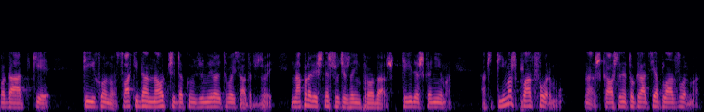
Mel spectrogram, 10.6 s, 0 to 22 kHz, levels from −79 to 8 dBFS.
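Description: From the start, the speech carries the sound of the iLBC codec. It is narrowband. Nothing above 4 kHz gets through, so the top of the sound is cut away. The damage is plainly audible. Each 20 ms frame's excitation is coded on its own, and the result sounds slightly rough and synthetic. The grain fits a rate near 15.2 kbps.

At 7.82 to 7.86 s there are lost iLBC frames. The gap is tiny, about one frame, which fits a single lost 20 ms packet. The decoder filled it by repeating the last pitch cycle mixed with noise. That gives a brief held, faintly buzzy blip. Because iLBC frames stand alone, the sound recovers almost at once.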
